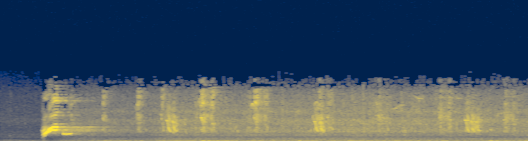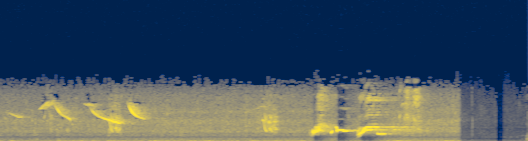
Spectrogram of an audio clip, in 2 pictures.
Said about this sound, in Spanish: nosotros tenemos solo un juego de cuerdas vocales. Las aves, en este caso, para simplificar la idea, esta familia de aves, de los mochileros, tienen dos juegos de cuerdas vocales y los pueden usar indistintamente, al mismo tiempo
